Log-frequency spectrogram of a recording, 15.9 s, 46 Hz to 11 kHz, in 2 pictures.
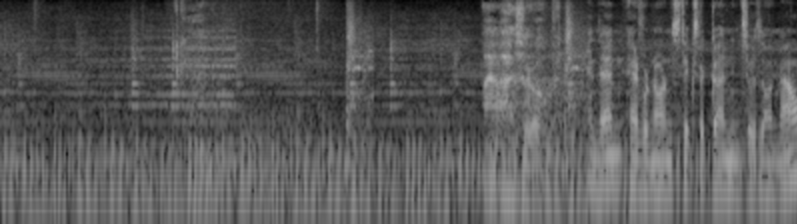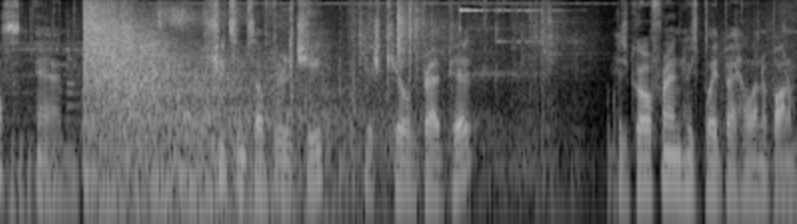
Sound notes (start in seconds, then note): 8.8 gun shot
